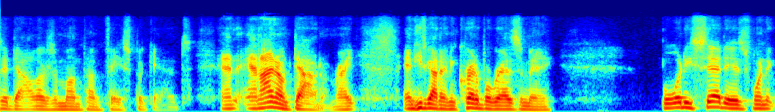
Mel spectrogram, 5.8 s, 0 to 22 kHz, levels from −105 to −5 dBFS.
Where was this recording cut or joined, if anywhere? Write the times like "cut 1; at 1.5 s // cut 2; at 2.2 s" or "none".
cut 1; at 1.6 s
